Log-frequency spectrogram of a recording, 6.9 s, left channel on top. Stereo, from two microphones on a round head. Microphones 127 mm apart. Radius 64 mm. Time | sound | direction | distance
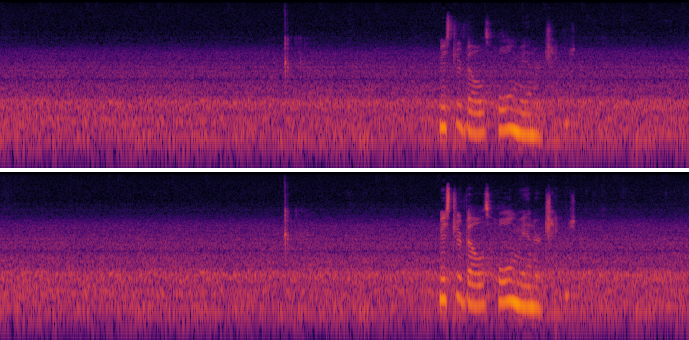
2.8 | a finger snap | 15° right (ahead or behind) | 4 m
4.4 | a woman speaking | 50° right (ahead or behind) | 0.7 m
